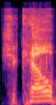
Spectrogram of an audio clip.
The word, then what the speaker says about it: Shakel: on no okay uh shakel brown shackel brown shael shael brown would be the correct way to pronounce it I should have more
